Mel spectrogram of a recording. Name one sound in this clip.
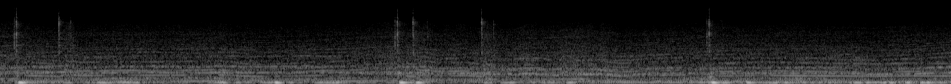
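A racing car engine hums and whines steadily, with the pitch shifting as it changes speed.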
